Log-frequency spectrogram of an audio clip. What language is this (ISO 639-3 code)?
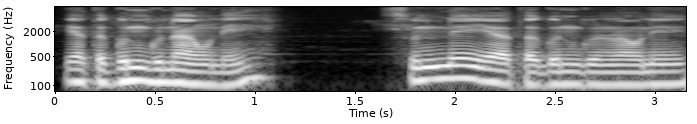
nep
